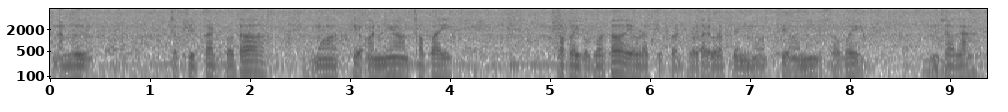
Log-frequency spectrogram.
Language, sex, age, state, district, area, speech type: Nepali, male, 30-45, West Bengal, Darjeeling, rural, spontaneous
